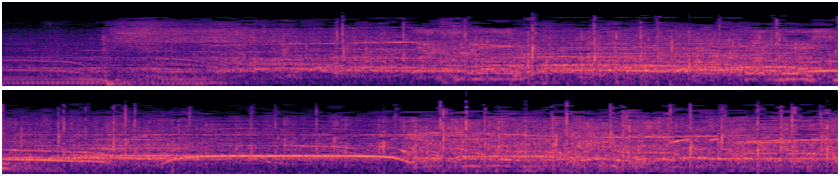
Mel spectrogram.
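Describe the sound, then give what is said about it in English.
A large concert crowd cheers continuously after the band leaves the stage following its second set, with overlapping whoops, shouts and scattered clapping swelling into a loud, sustained roar as they call for an encore. “And this crowd's not going to let them get off the hook that easy, because I know they're going to come back on the stage for an encore or two.”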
